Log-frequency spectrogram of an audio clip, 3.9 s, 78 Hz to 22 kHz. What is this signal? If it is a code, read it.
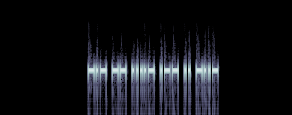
Morse code, heard as a keyed tone, about 44 wpm, 700 Hz. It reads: KM4WIX
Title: USA Call Signs - 6x Character Spacing - 45wpm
